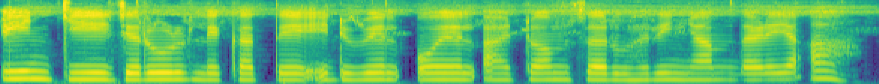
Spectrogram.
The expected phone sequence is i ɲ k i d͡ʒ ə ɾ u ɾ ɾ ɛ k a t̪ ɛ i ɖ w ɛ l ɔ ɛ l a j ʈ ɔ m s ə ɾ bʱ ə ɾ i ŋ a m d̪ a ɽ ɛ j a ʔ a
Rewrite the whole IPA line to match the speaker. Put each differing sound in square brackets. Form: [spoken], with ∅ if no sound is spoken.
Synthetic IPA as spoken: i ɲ k i d͡ʒ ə ɾ u ɾ [l] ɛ k a t̪ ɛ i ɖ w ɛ l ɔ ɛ l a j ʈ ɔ m s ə ɾ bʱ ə ɾ i [ɲ] a m d̪ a ɽ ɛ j a ʔ a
